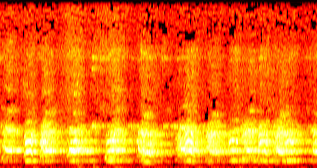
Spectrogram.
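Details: Hare-hunting dogs in full cry, a dense continuous chorus of tonal, ringing barks and yelps overlapping with little pause, several dogs calling together during the hunt.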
